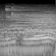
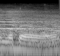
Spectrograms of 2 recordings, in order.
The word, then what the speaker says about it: libero: correctly pronounced libero or libero.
